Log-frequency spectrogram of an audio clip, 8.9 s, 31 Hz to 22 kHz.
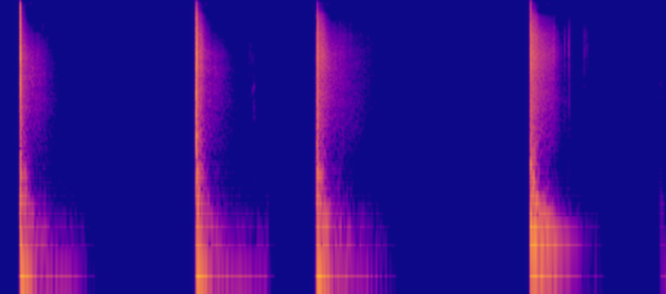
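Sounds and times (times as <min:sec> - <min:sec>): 
loud stomp punch impact: 0:07.1 - 0:07.7.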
